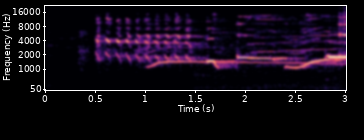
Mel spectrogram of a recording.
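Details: Female white-cheeked laughingthrush in 'ro' calling, used to excite males into song: a quick stuttering series of about seven short rough notes, then long smooth whistles that dip and rise, growing louder toward the end.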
